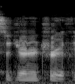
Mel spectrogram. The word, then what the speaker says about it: Sojourner Truth: Yes, Sojourner Truth.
